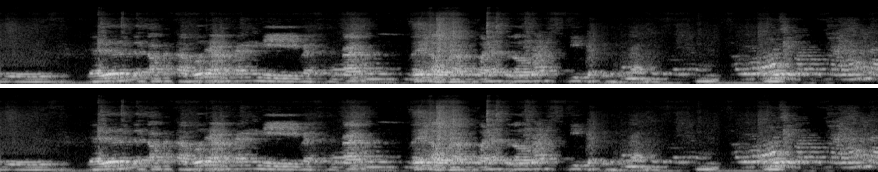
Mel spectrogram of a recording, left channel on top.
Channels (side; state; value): both; identical; correlation 1.00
